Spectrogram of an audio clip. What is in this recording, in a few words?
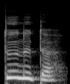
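"тынытӧ", Komi, female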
